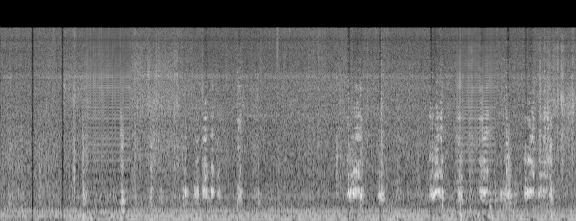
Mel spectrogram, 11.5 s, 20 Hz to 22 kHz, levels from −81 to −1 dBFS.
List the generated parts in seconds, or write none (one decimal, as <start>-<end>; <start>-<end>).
1.7-2.6; 9.1-9.9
